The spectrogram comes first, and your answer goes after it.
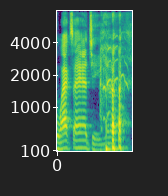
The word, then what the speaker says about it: Waxahachie: He goes, "I finally got to where I could, and we moved to Waxahachie." So, the T is silent.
